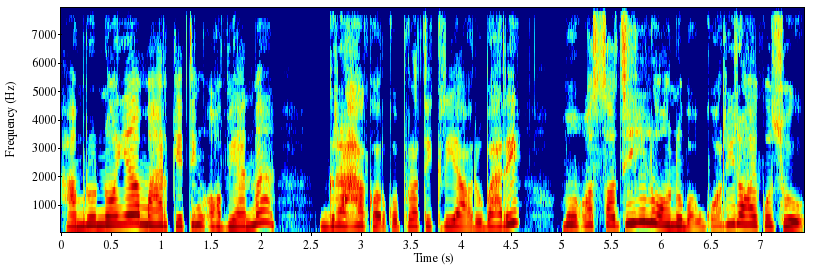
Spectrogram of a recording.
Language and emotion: Nepali, fearful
